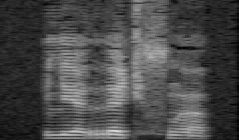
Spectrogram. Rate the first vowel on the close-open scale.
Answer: open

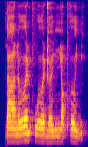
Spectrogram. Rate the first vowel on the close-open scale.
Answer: open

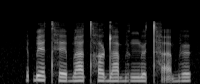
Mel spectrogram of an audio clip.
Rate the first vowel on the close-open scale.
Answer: mid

